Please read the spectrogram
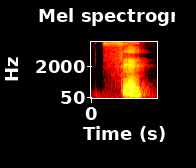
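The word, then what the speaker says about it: sept: Number seven is set. Set. So notice uh there is no sound of P and T is not emphasized.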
